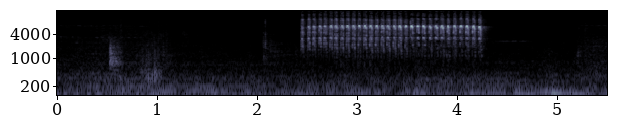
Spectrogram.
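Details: Sunda pygmy woodpecker, used as a tutor recording for songbirds, gives one rapid high-pitched rattle of closely packed notes for about two seconds, preceded by a couple of faint short sounds against a quiet background.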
